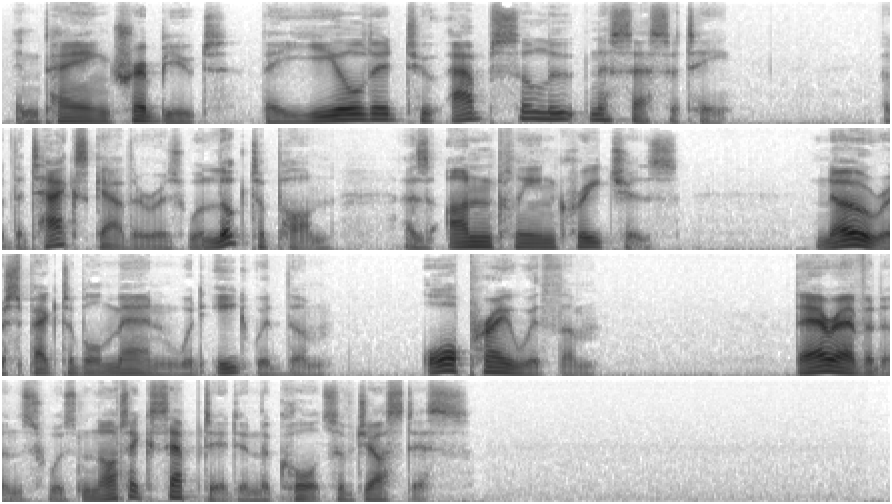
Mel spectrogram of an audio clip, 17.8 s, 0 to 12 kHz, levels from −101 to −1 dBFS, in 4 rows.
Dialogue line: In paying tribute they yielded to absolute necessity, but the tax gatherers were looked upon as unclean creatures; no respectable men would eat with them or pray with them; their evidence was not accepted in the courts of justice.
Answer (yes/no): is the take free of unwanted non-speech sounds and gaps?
yes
